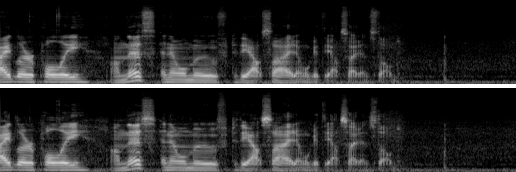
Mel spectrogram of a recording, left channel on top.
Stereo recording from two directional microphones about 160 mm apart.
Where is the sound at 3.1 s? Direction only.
60° left (ahead or behind).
